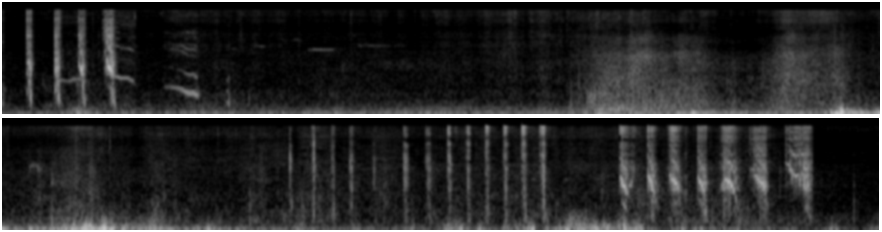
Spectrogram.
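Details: Poodle puppies, all males, playing on grass outdoors; short high sharp yips come in quick bursts at the start and again near the end, with low thumping and rustling between them.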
